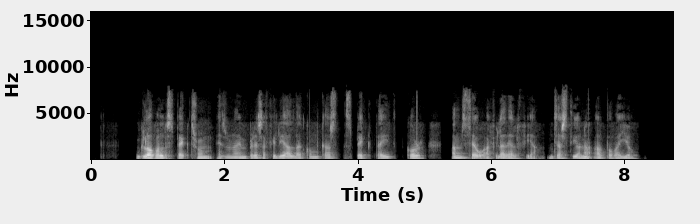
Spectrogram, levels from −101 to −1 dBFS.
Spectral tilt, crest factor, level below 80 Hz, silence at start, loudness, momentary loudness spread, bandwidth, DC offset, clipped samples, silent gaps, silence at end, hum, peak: -6.5 dB/octave; 24 dB; -56 dBFS; 0.7 s; -30 LUFS; 11 LU; 7.8 kHz; under 0.1%; under 0.1%; 3.93-3.98 s, 4.60-4.73 s, 5.25-5.40 s; 0.55 s; none; -6 dBFS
